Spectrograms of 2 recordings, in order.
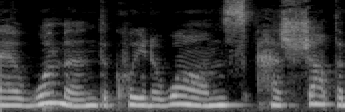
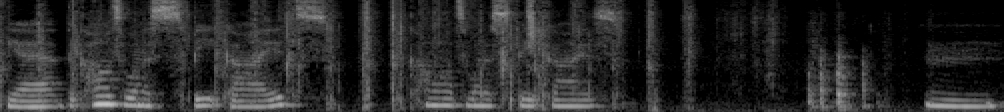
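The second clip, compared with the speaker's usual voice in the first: real quiet talk; 3 semitones lower, 7 dB quieter, slower than usual. Real, not acted. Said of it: "I'm not talking very loudly".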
